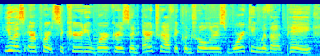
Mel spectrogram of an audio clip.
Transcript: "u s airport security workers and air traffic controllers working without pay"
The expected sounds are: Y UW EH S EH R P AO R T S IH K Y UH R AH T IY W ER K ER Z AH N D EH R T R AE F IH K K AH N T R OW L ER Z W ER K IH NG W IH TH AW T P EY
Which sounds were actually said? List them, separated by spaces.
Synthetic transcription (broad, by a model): Y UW EH S EH R P AO R T S IH K Y UH R AH T IY W ER K ER Z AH N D EH R T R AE F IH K K AH N T R OW L ER Z W ER K IH NG W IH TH AW T P EY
